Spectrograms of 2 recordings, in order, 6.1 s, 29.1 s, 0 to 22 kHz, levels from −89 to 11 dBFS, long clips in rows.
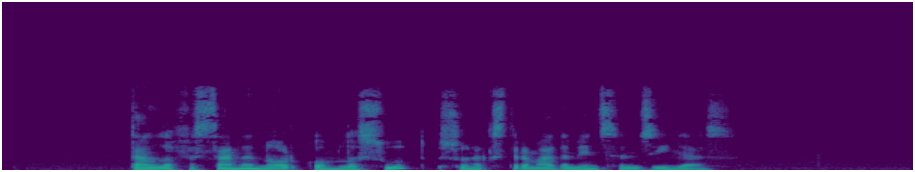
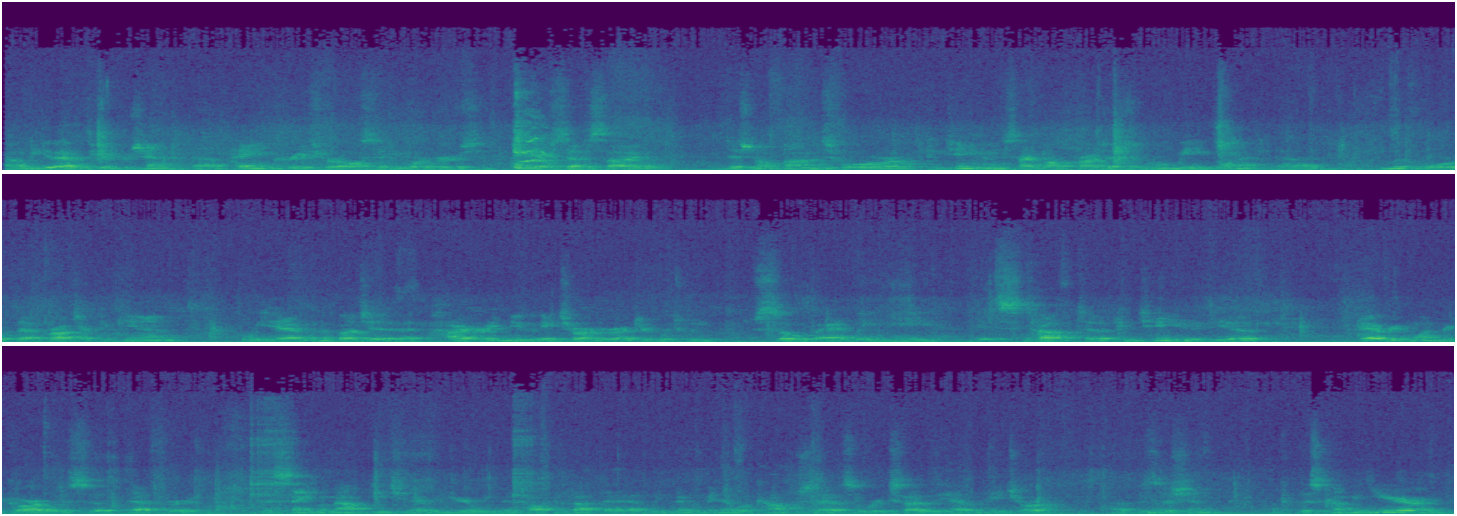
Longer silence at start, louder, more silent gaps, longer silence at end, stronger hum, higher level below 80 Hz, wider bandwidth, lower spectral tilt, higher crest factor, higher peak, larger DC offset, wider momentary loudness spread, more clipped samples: first, 0.85 s vs 0 s; second, -36 LUFS vs -24 LUFS; neither; first, 1.3 s vs 0 s; neither; second, -82 dBFS vs -38 dBFS; second, 11 kHz vs 19 kHz; first, -6 dB/octave vs -4.5 dB/octave; about the same, 20 dB vs 20 dB; second, -16 dBFS vs -4 dBFS; neither; about the same, 10 LU vs 10 LU; neither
